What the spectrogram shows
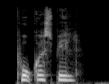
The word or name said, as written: pokerspil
